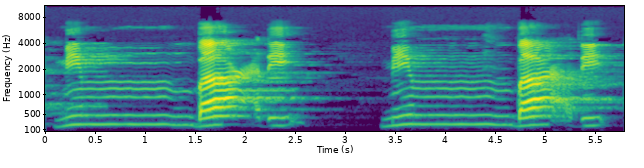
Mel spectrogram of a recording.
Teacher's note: Iqlab artinya merubah. Merubah bunyi nun sukun atau tanwin ya menjadi mim.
